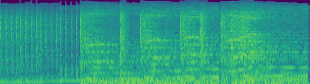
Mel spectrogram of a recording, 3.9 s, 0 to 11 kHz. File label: End of Quarter; NFL Blitz 20-03; GBA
